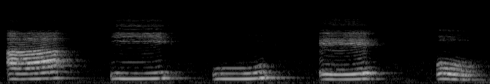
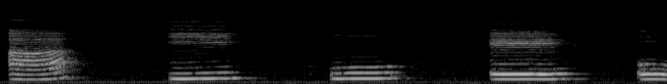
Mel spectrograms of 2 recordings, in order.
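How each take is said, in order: First: The vowels are said at a faster speed. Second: The vowels are said at medium speed.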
